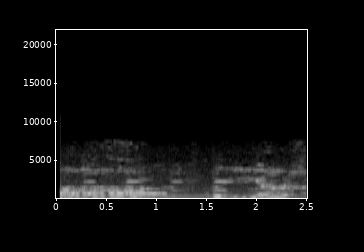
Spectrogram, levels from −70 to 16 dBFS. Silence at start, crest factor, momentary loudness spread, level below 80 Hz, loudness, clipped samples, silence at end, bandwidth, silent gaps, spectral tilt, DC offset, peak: 0.05 s; 14 dB; 11 LU; -54 dBFS; -17 LUFS; under 0.1%; 0 s; 7.8 kHz; none; -5 dB/octave; under 0.1%; -4 dBFS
